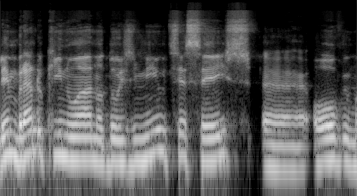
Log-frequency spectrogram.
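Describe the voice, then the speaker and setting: Ordinary pitch variation from a man at a moderate pace, the background quiet. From Colombia. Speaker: academic researcher. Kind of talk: lecture. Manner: halting, many fillers.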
